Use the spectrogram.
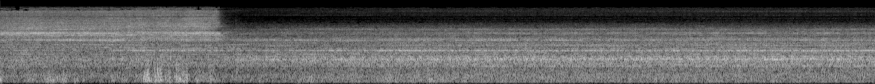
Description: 2002 Nissan Xterra, VG33ER (supercharged) / strange noise under the hood / What's this?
